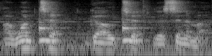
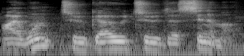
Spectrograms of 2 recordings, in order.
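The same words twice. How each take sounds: First: The word 'to' is reduced to schwa. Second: The word 'to' keeps a full vowel. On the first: "it actually changes um, when we do a full sentence" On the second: "Many learners will go"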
